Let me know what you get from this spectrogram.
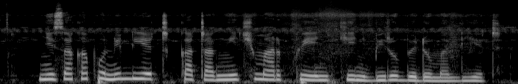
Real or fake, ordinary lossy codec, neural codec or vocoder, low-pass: real; none; none; none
